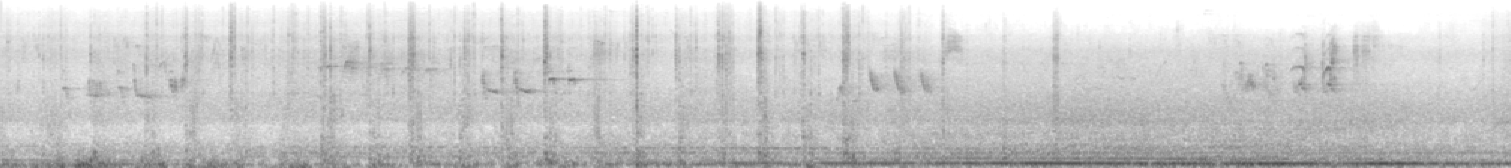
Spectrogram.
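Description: Small birds chirping and calling, with steady footsteps on a wooden boardwalk. A low rumble swells about halfway through and stays.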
